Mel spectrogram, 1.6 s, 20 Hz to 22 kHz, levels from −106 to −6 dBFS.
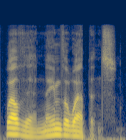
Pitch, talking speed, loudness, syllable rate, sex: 110 Hz, 190 wpm, -18 LUFS, 4.6 syllables/s, male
